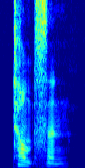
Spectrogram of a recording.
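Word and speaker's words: Thomson: That's Y-E-N-T-O-B. – Number five. – And what is your name, please? – Janet. Janet Thompson. – Is that Thompson spelled with a P? – No, it's T-H-O-M-S-O-N.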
